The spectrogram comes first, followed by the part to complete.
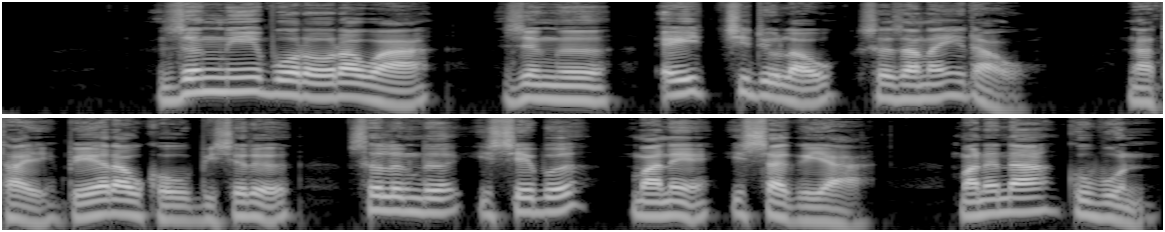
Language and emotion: Bodo, neutral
